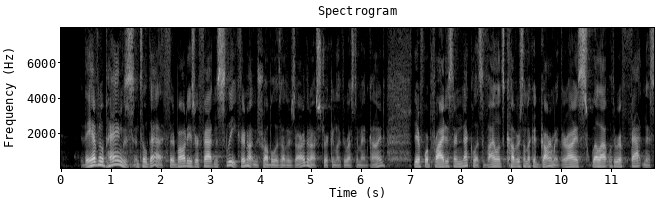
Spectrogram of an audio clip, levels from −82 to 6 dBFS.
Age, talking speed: 40-59, 225 wpm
